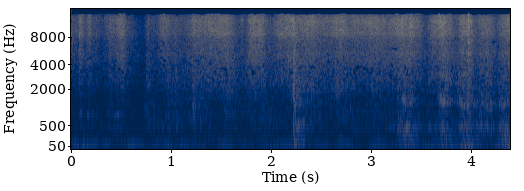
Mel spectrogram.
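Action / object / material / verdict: scrape / stainless steel kitchen sink / stainless steel / none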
